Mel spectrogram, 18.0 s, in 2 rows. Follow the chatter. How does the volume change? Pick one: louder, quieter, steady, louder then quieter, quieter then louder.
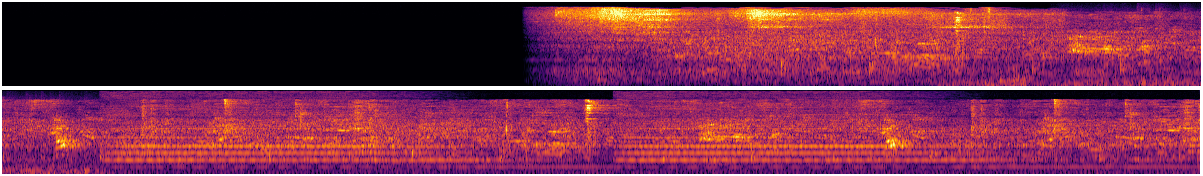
steady.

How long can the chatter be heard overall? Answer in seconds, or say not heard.
13 s.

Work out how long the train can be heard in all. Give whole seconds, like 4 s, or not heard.
14 s.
